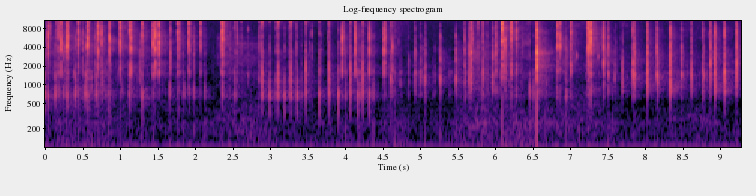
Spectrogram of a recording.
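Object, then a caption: Plastic game controller. A black hollow plastic gamepad, held in both hands, is tapped with fingertips while its buttons are clicked. The result is a dense, rapid stream of short, dry, bright plastic clicks and taps over about nine seconds, with a faint steady low hum underneath.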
